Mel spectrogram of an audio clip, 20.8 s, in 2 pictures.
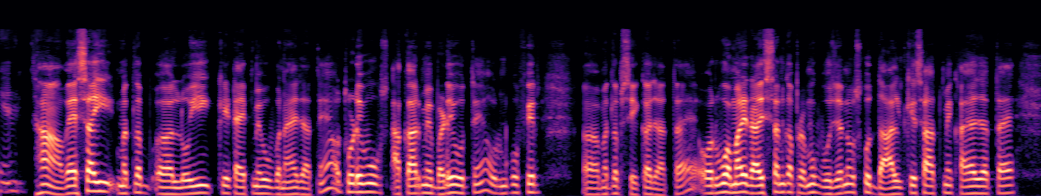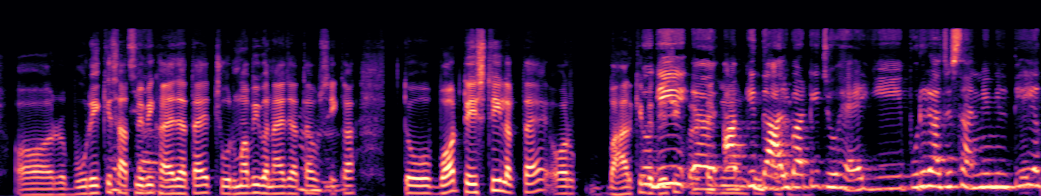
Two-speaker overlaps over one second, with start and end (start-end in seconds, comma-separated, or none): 16.8-18.6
